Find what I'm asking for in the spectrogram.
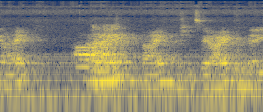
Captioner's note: voices say "aye"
